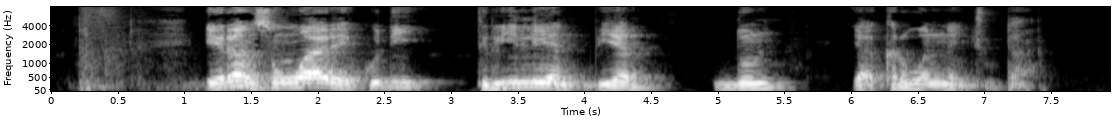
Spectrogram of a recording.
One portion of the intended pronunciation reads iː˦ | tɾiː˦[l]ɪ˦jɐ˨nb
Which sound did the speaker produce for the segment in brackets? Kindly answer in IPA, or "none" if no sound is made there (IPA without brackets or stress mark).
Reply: l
